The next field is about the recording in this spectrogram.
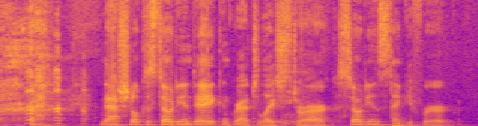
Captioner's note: laughter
